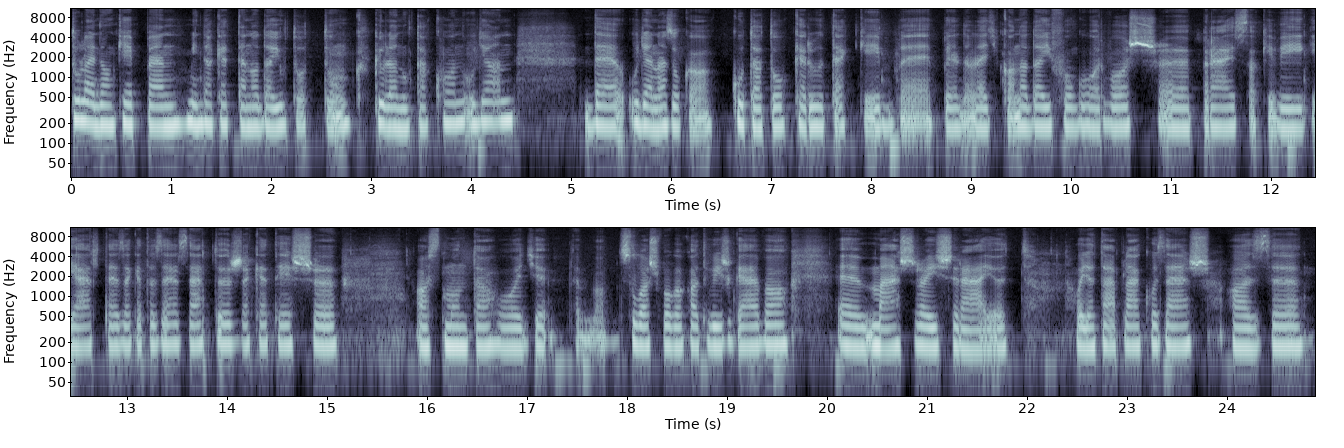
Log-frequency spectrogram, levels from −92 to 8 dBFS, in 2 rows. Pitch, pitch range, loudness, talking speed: 180 Hz, 175-190 Hz, -16 LUFS, 95 wpm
